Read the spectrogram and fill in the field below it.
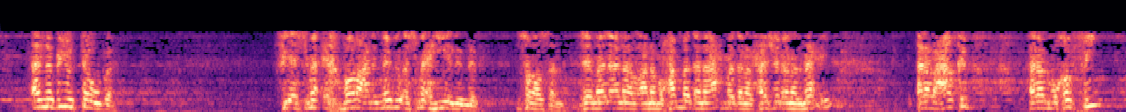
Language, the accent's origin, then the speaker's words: Arabic; Egypt; القوطة عندهم في ليبيا بجنيه، عندنا في مصر 3 جنيه.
